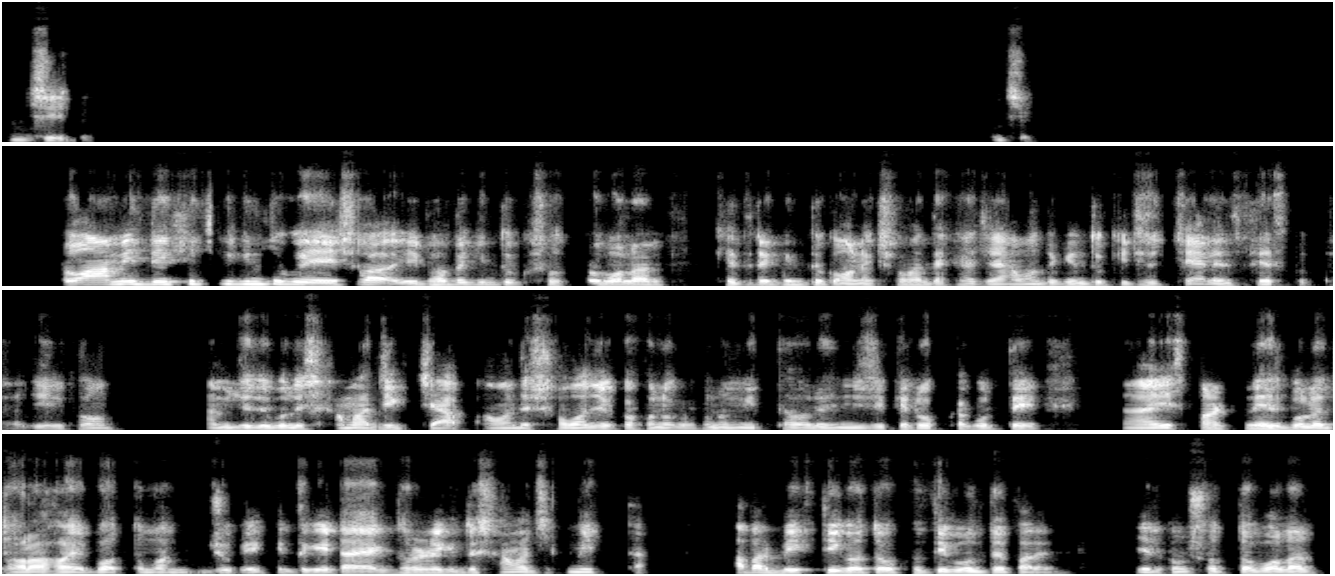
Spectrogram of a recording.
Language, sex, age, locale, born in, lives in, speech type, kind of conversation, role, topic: Bengali, male, 20-24, bn-BD, Bangladesh, Bangladesh, conversation, unstructured, none, আপনি কেন মনে করেন, সত্য বলা গুরুত্বপূর্ণ?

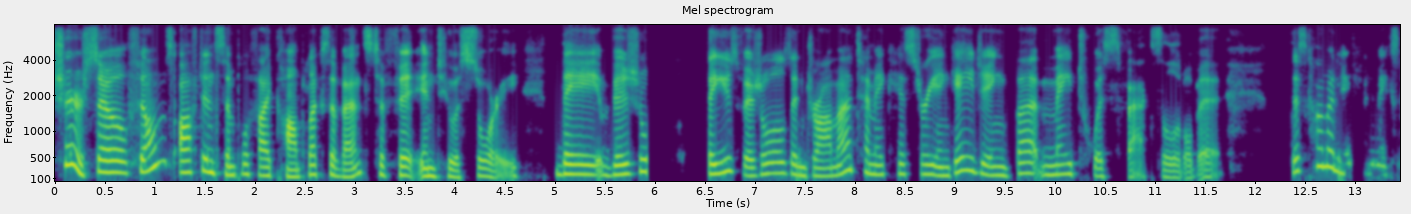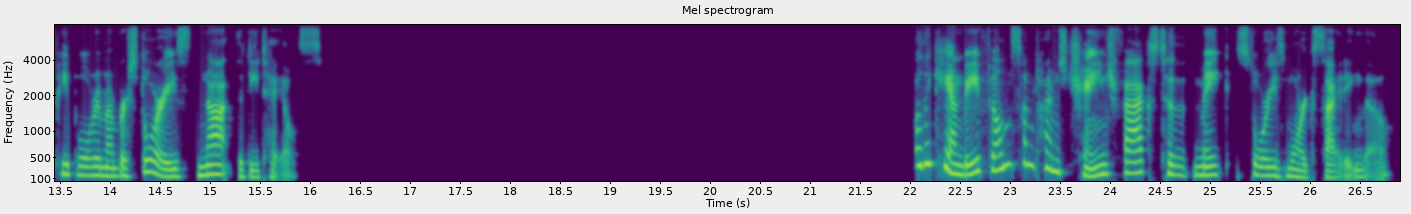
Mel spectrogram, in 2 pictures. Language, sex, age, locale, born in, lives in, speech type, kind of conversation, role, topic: English, female, 35-39, en-US, United States, United States, read, expert-assistant, expert, How do films influence public understanding of history?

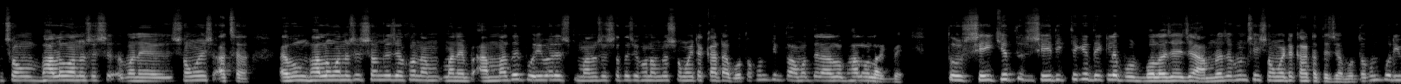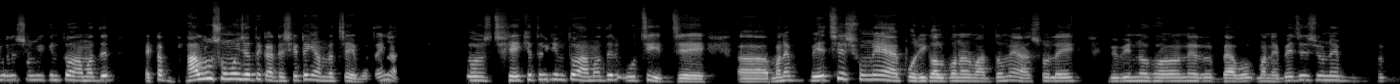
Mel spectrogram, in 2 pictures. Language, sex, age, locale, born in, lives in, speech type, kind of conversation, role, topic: Bengali, male, 20-24, bn-BD, Bangladesh, Bangladesh, conversation, unstructured, none, পর্যটনকেন্দ্রে অতিরিক্ত ভিড় নিয়ে আপনার মতামত কী?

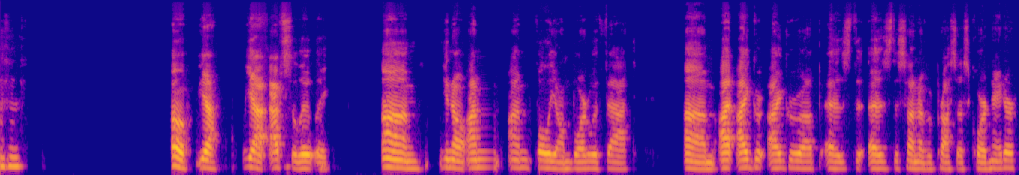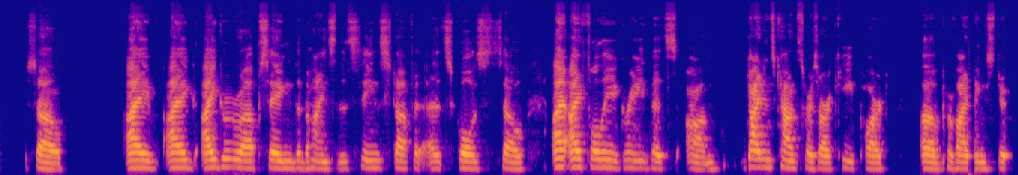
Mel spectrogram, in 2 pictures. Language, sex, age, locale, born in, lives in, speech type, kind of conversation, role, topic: English, male, 25-29, en-US, United States, United States, conversation, podcast, host, What are some effective ways schools can promote student well-being and emotional health?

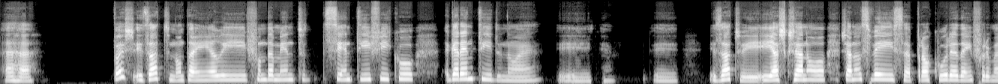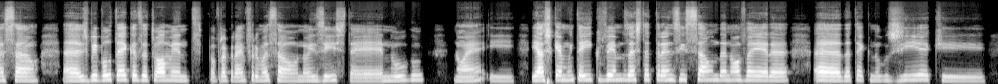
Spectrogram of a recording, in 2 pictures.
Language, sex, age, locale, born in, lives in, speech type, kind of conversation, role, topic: Portuguese, female, 20-24, pt-PT, Portugal, Portugal, conversation, unstructured, none, Como a tecnologia mudou a forma de aprender hoje?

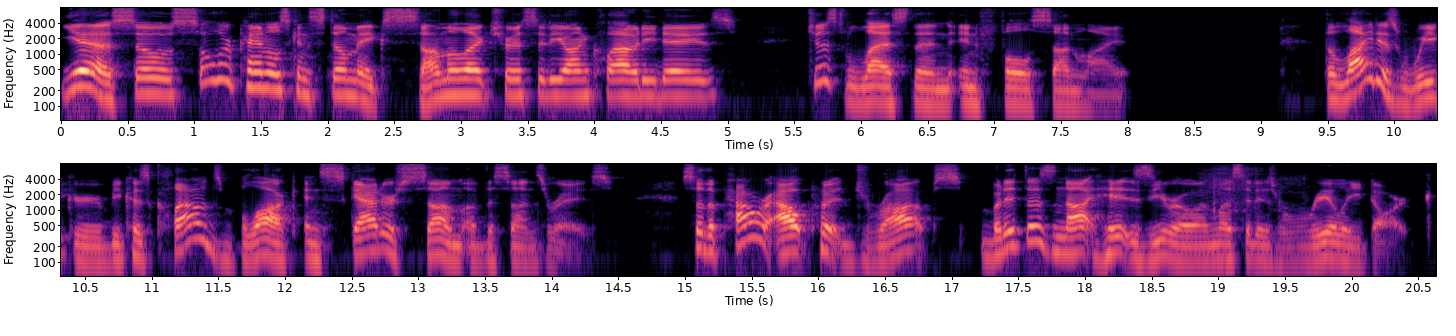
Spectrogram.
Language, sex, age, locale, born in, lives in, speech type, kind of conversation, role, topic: English, male, 25-29, en-US, United States, United States, read, expert-assistant, expert, How do solar panels generate electricity?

